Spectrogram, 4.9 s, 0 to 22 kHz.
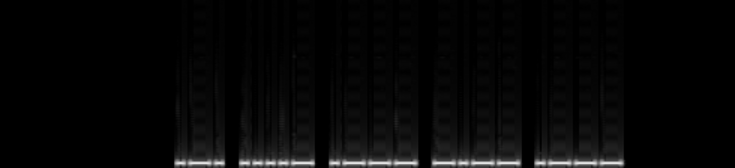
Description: Morse code, heard as a keyed tone, about 28 wpm, 700 Hz. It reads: R4JYJ
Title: Code Groups - 5 Letter:Numbers - 28wpm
